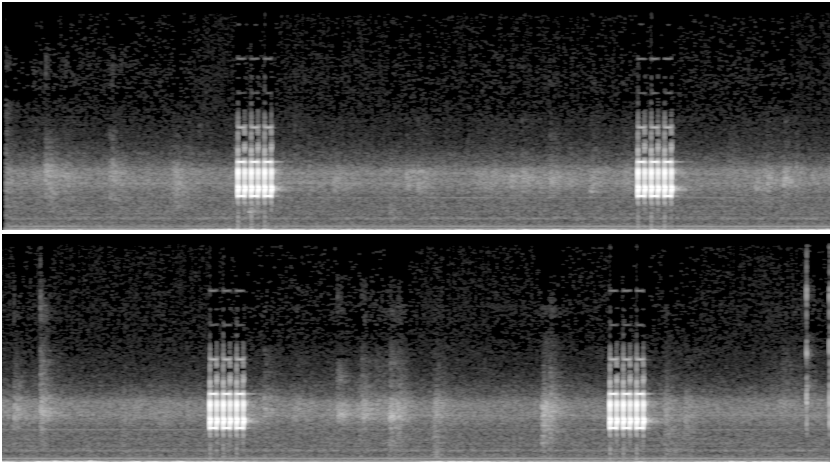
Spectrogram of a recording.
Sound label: pipipi pipipi pipipi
